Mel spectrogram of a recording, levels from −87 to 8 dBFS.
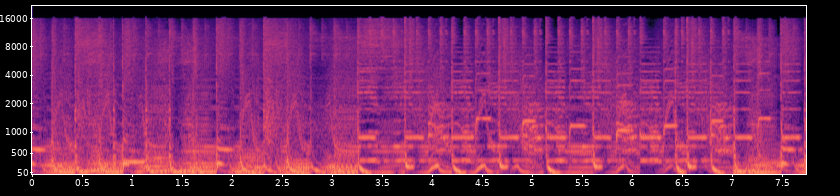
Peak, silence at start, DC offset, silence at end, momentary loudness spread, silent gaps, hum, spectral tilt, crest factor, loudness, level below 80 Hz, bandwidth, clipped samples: -4 dBFS; 0 s; under 0.1%; 0 s; 2 LU; none; none; -4.5 dB/octave; 14 dB; -19 LUFS; -24 dBFS; 17 kHz; under 0.1%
